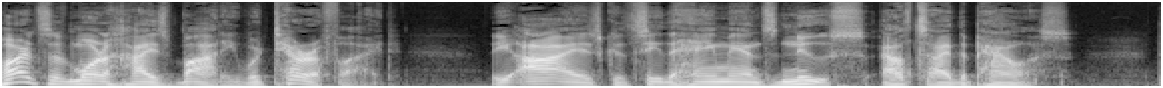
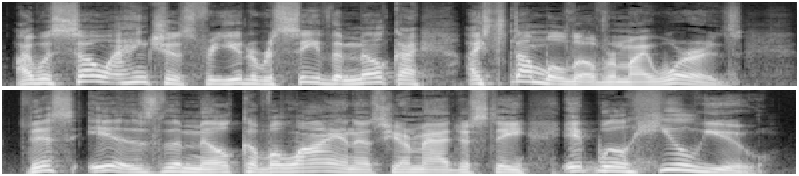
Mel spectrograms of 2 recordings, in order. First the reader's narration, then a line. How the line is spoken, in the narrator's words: Mordechai called out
